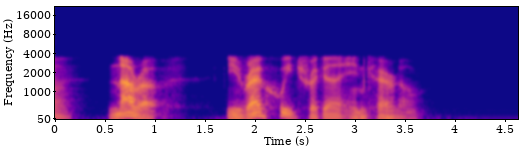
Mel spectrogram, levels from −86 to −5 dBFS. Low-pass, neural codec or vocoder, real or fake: 3.6 kHz; codec, 16 kHz, about 1 kbps, DyCAST, with the encoder's durations; fake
